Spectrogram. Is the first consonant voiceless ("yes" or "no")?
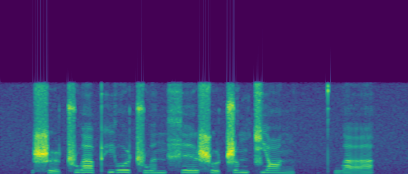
yes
